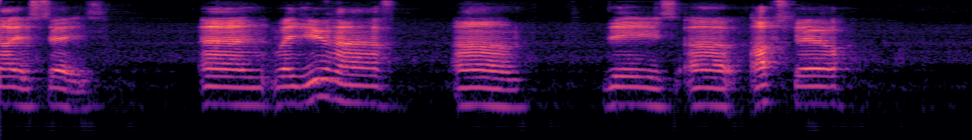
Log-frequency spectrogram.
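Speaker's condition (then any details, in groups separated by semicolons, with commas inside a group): Tongue cancer surgery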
